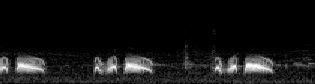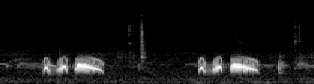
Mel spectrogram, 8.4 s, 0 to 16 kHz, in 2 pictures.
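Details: Ringing spotted dove coos meant to lure wild birds: each phrase opens with quick short notes and ends in a drawn-out downward coo, five phrases spaced roughly 1.5 to 2 seconds apart in quiet surroundings.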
